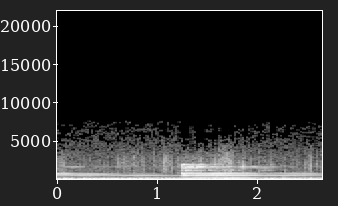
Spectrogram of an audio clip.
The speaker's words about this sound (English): The church bell's tolling for Miser Stevens.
